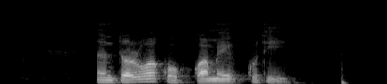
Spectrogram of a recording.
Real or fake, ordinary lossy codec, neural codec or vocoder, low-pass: real; Opus, 16 kbps; none; 7.2 kHz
